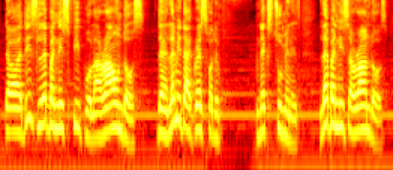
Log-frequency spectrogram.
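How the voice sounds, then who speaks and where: A preacher teaching a congregation, stressing points in slow drawn-out repeated commands. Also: medium pitch, faint music behind. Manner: lively sing-song emphasis, slow drawn-out repeated commands. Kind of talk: sermon teaching.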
